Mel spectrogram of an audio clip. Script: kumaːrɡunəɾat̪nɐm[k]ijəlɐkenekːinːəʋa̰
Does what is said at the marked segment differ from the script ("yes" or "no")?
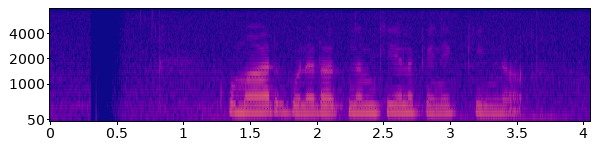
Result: no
